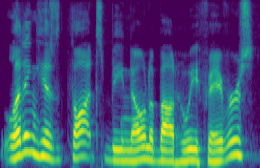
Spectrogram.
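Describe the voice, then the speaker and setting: Dry-witted male podcast co-host, slightly high voice, teasing, close dry sound. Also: moderate pace, no echo. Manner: wry, teasing, dry jokes. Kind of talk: casual sports chat.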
